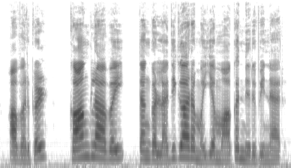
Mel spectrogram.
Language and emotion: Tamil, neutral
